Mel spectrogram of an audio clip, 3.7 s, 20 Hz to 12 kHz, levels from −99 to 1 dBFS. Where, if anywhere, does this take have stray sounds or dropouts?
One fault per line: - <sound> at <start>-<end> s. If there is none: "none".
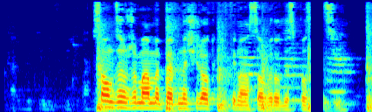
- dropout at 3.1-3.2 s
